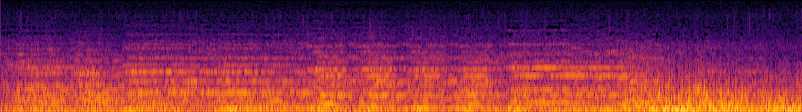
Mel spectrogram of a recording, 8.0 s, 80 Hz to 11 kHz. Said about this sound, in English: Lone Ranger's hope was not in vain. The rain continued to fall heavily for the next 3 days.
